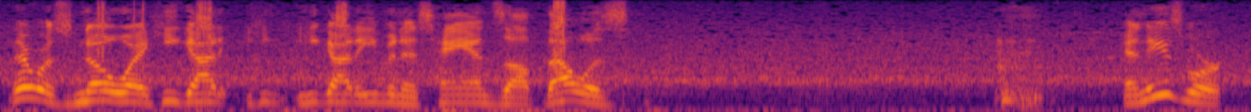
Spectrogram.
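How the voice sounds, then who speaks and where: A man streaming a wrestling game, talking excitedly and often clearing his throat. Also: high-pitched, unhurried, crowd noise, background noise. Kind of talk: casual game-stream commentary.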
